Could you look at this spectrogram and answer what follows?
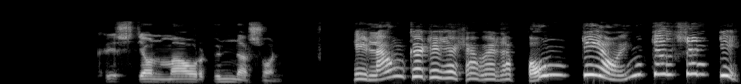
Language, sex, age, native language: Icelandic, male, 18-19, Icelandic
